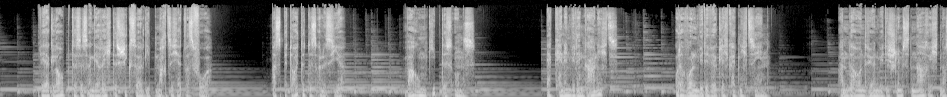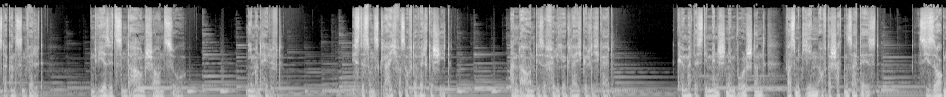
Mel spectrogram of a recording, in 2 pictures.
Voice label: german audiobooks

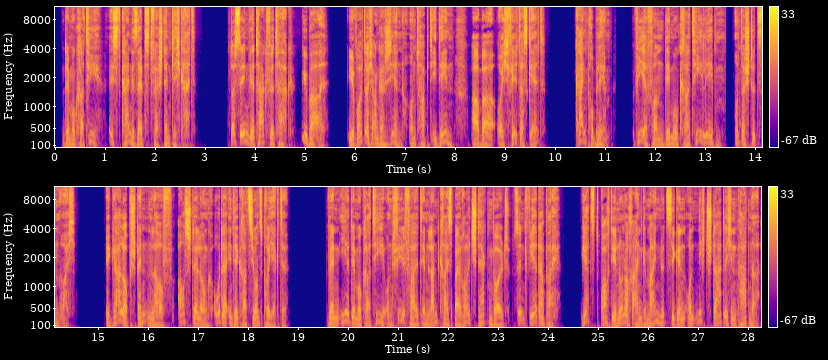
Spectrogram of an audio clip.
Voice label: german narration, voice actors

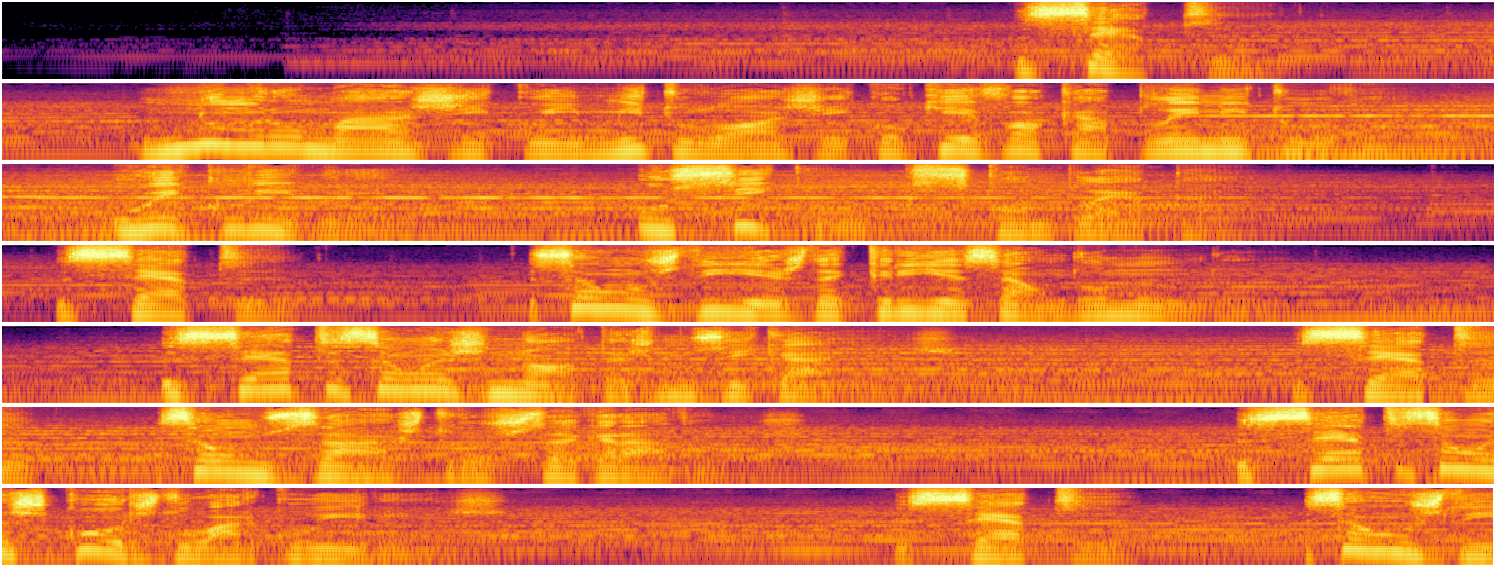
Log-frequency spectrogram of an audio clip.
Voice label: portuguese tv shows

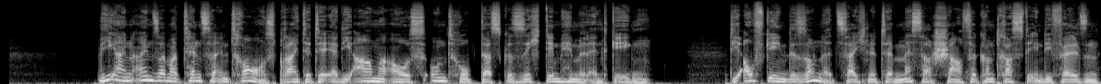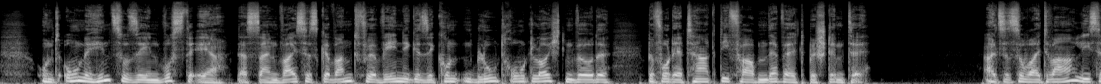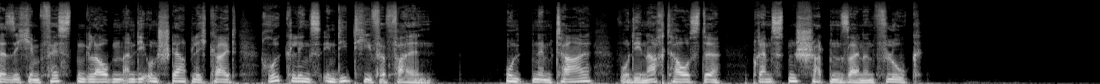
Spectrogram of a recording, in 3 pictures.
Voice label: german narration

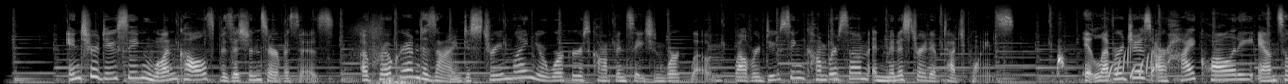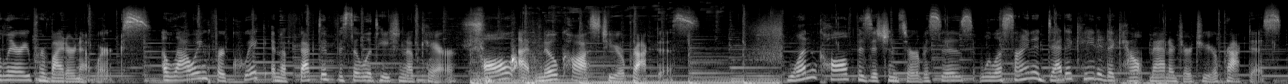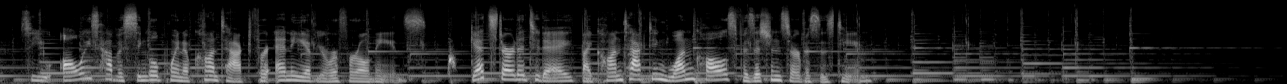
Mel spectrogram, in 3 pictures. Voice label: english american explainer videos

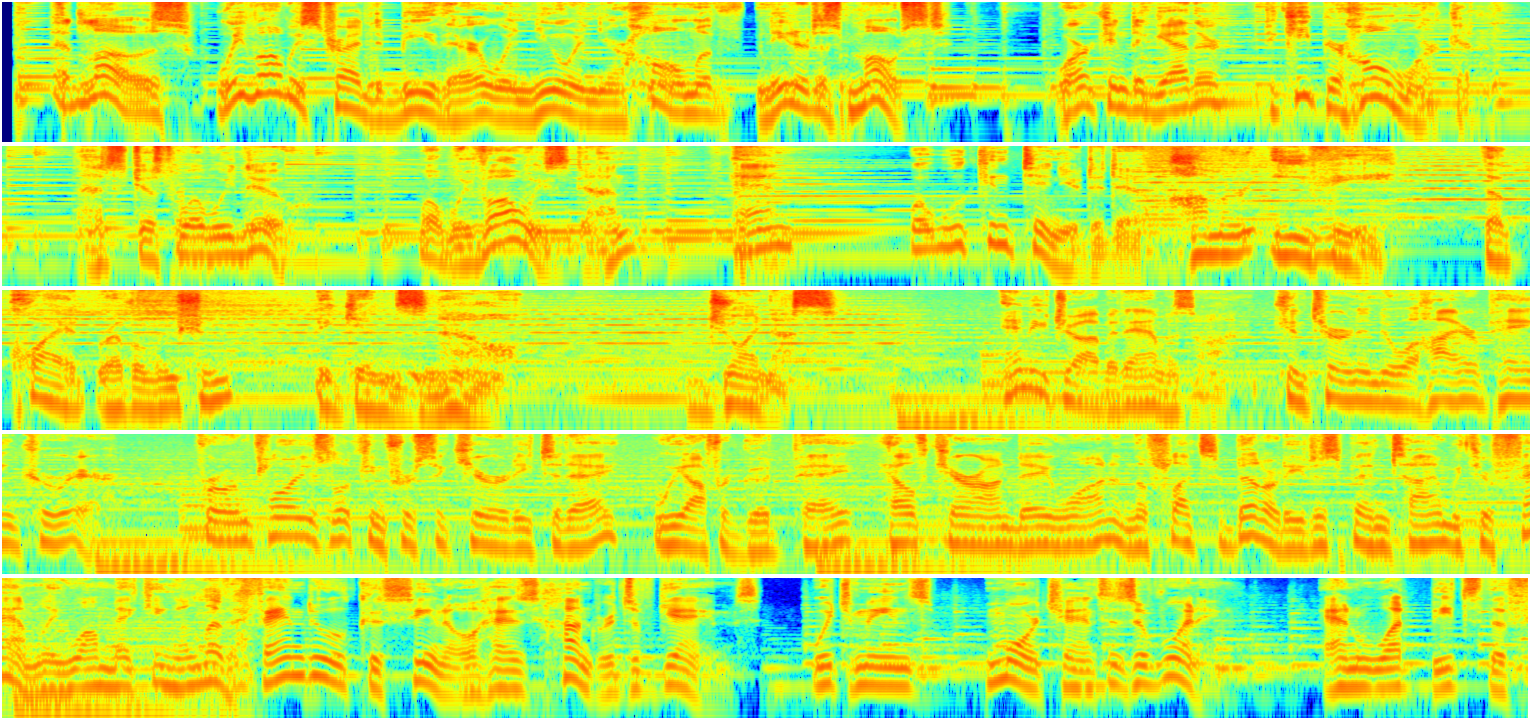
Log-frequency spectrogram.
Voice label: english canadian commercial

